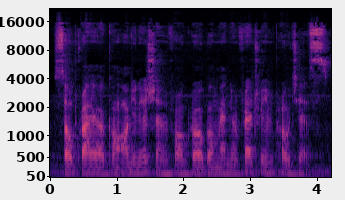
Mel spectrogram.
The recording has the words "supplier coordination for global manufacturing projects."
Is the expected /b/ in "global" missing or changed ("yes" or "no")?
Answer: no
